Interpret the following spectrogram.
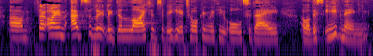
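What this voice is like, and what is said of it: Strong Australian accent. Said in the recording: “I'm actually from Australia. I'm Australian ... some people expect to hear an Irish accent, and then I come on talking with my very Australian accent”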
